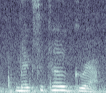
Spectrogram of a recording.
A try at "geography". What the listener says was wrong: It's not graph. It has the word graph in it, but it is not graph. Graph is right in the middle, but there's lots of other letters in it. Geography.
